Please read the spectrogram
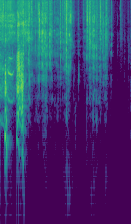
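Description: The crinkly plastic wrapper of a trading card pack being torn open, two sharp ripping bursts followed by softer rustling and crackling that trails off into quiet.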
